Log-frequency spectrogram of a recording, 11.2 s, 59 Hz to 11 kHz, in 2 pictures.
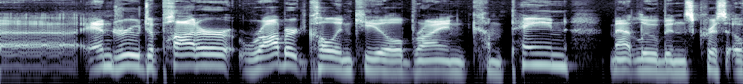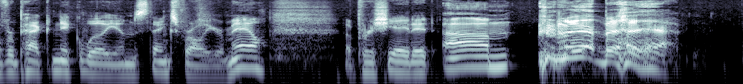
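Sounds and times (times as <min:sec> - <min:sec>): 
speech: 0:00.6 - 0:10.7
man clearing throat: 0:09.6 - 0:10.8.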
